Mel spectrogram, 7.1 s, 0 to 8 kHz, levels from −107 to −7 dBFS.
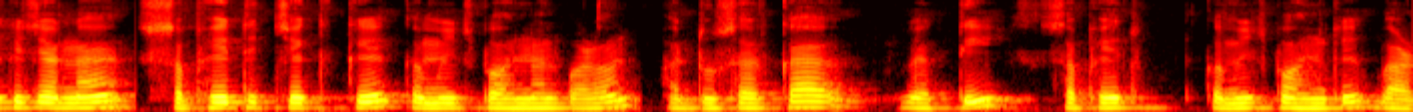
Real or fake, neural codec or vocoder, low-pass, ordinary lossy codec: real; none; none; none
